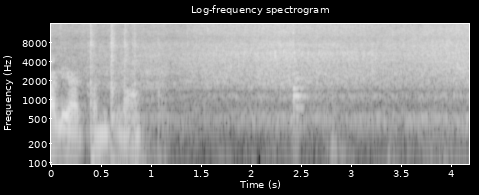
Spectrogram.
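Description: Chopped tomatoes hitting hot oil and onions in a stainless steel pressure cooker and sizzling steadily as a spoon stirs them in. One light knock about two and a half seconds in.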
